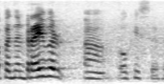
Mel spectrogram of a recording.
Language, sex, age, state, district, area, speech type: Tamil, female, 45-60, Tamil Nadu, Pudukkottai, rural, spontaneous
